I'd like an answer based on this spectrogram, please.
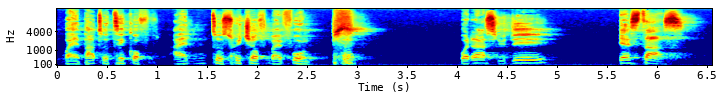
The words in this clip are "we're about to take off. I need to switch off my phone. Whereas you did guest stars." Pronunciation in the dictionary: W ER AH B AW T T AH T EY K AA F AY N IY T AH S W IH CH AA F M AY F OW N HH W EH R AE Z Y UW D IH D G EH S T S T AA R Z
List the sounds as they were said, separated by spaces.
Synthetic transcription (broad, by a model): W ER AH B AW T T AH T EY K AA F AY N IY T AH S W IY CH AA F M AY F OW N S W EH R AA S Y UW D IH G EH T S T AA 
